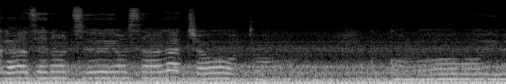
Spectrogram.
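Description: A woman's voice singing a tune in held, gliding notes inside a car, over the vehicle's steady low engine and road rumble.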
